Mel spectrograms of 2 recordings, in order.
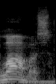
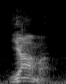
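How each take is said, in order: First: The word begins with an L sound. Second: The word begins with a Y sound. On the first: "some people call it llamas" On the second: "the correct pronunciation is a Yama"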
